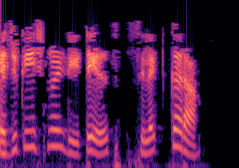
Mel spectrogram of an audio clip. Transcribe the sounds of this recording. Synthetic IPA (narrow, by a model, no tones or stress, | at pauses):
ed͡ʑukeɕnəlɖiʈelsːilek̚ʈ̚kəɾa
